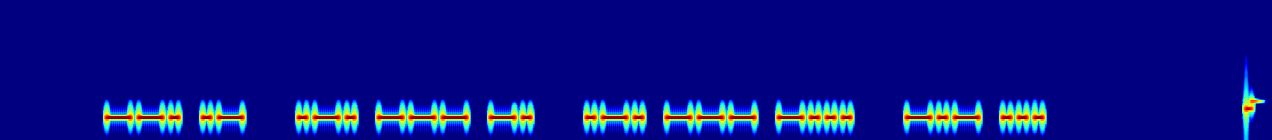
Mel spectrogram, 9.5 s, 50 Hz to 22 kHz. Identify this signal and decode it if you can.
Morse code, heard as a keyed tone, about 21 wpm, 700 Hz. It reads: GA RON ROB KS
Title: K1USN SST QSO Practice - 20wpm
